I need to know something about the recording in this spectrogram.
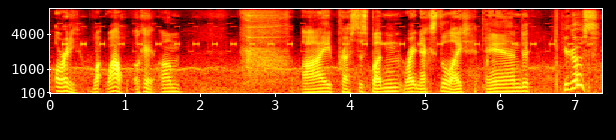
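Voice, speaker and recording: A man's voice: mid-range voice, slow pace, close to an everyday voice. A man playing an earnest, unsure young army photographer in an audio drama, with a hesitant, questioning manner. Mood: uneasy muttering. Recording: clear background ambience and noise.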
